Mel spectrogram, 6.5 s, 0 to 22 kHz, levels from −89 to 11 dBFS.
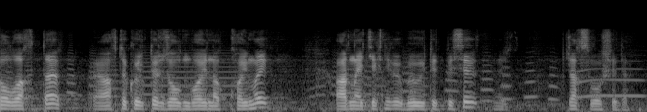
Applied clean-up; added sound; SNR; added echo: none; Brass instrument; 19 dB; reverberation time 0.4 s.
